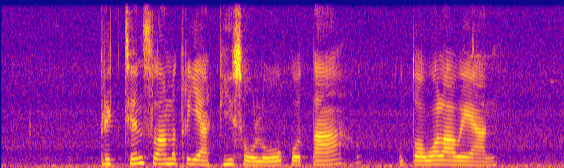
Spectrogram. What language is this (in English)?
Javanese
